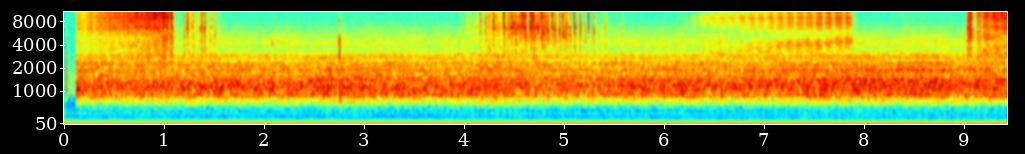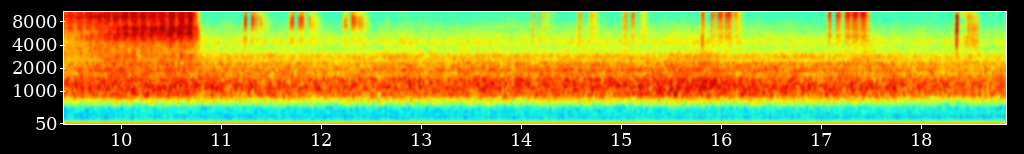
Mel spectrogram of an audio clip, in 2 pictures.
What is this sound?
Chorthippus biguttulus, an orthopteran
